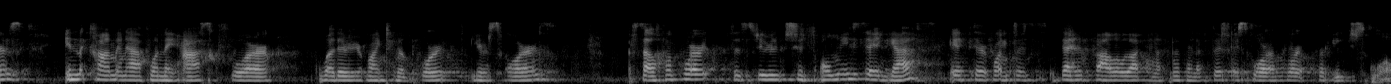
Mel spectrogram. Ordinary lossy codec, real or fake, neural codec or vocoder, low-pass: AAC, 48 kbps; fake; codec, 24 kHz, 1.5 kbps, HILCodec; 7.2 kHz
